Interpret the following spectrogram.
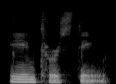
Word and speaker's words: interesting: Interesting, ya, que se escribe así, pero recuerden, no se pronuncian las e intermedias ni la g al final.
